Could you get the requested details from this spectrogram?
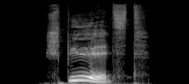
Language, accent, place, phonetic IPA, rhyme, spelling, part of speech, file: German, Germany, Berlin, [ʃpyːlst], -yːlst, spülst, verb, De-spülst.ogg
- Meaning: second-person singular present of spülen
